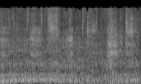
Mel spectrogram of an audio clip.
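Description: A car engine drones steadily and loud throughout during a chase, with a low rumbling hum and a few brighter swells of passing or revving, no talk.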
